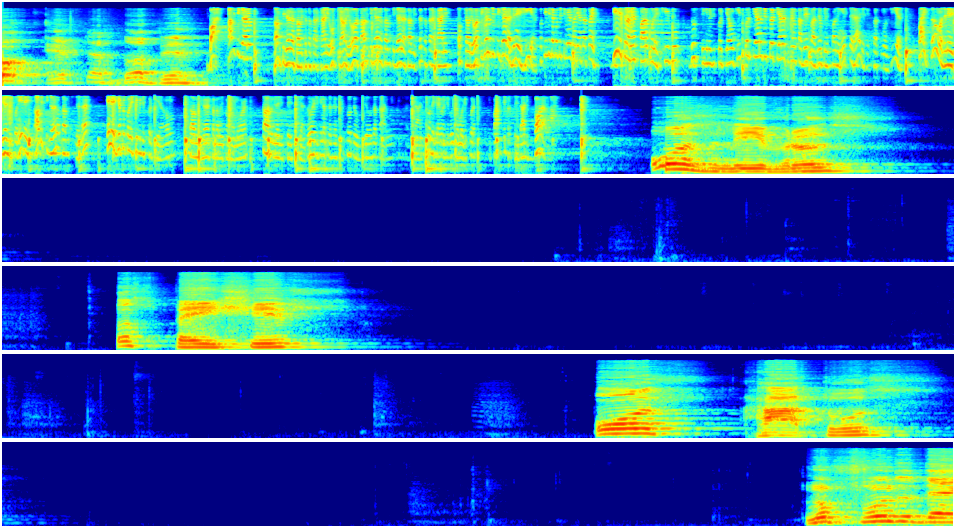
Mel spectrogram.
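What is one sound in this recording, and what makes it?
A man speaks calmly into a close microphone, in short bursts with long silences.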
